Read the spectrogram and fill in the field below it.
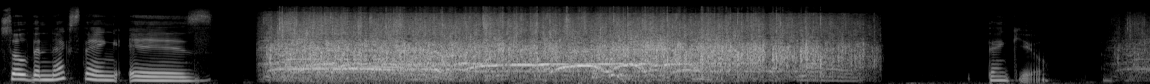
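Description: A young woman speaks into a close microphone with animation.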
